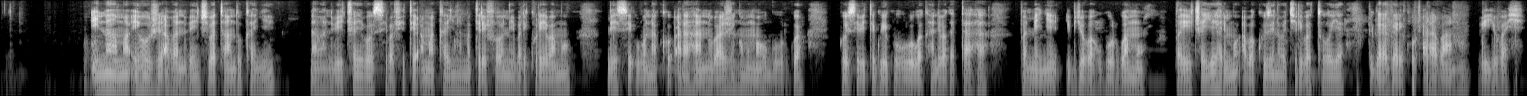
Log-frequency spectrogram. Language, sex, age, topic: Kinyarwanda, male, 18-24, government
